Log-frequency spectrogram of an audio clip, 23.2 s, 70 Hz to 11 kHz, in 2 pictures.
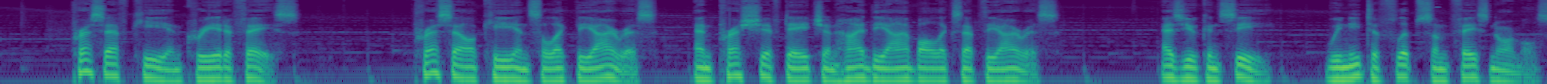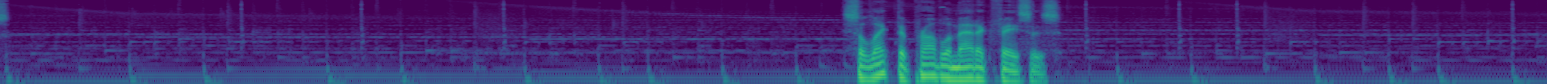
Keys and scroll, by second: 0.9 f, 4.4 l, 7.3 shift+h.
